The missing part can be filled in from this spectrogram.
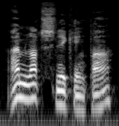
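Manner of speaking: usual speaking voice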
